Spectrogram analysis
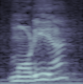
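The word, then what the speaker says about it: μωρία: de una palabra griega moría así se escribe se pronuncia igual y significa absurdo significa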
